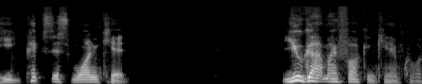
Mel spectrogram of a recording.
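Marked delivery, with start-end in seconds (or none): 2.8-4.2 menacing, angry, threatening, accusing tone. Retelling someone accusing a party guest: imitating Joel accusing angrily. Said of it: "He starts threatening everybody".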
